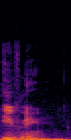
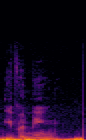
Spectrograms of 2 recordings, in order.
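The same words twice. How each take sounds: First: It is said with a standard English pronunciation. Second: It is said with an Indonesian-accented pronunciation. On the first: "Harusnya evening" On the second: "tapi orang Indonesia bilang evening"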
